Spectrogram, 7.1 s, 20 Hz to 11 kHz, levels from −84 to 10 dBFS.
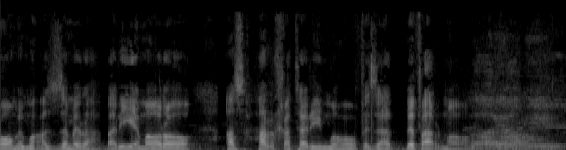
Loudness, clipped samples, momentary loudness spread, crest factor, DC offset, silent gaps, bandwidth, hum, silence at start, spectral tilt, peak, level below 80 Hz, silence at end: -40 LUFS; under 0.1%; 11 LU; 20 dB; under 0.1%; none; 10.5 kHz; none; 0 s; -5 dB/octave; -20 dBFS; -66 dBFS; 0 s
